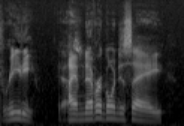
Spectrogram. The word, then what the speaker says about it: Reddy: And remember, my last name is spelled Reddy, but pronounced Reedy. It's Reedy.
